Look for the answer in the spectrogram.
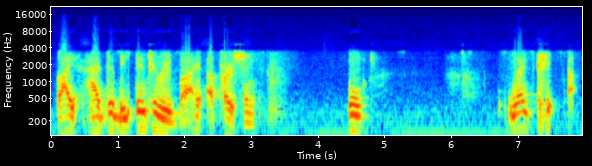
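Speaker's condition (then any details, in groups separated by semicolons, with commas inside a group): Voice box damage from tracheostomy; 1-2 week coma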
